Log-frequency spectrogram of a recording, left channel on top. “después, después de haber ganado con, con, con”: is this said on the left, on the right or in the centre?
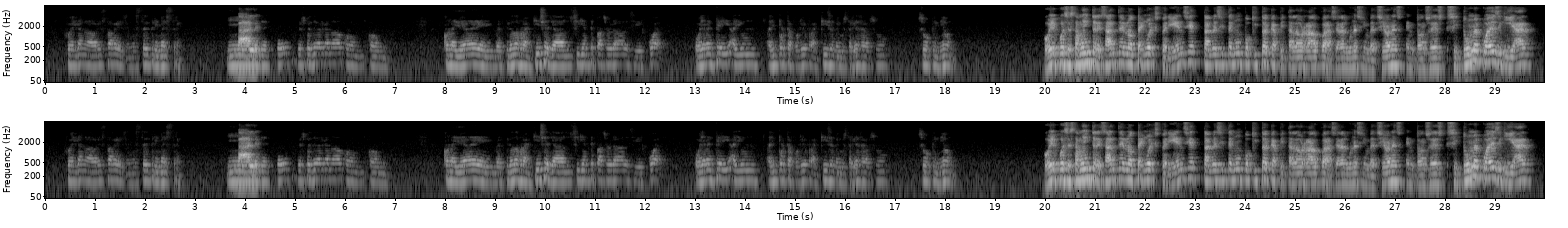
Left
